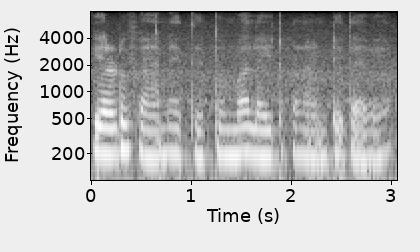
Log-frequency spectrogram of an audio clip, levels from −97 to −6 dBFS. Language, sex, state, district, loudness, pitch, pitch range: Kannada, female, Karnataka, Bangalore, -17 LUFS, 195 Hz, 180-200 Hz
